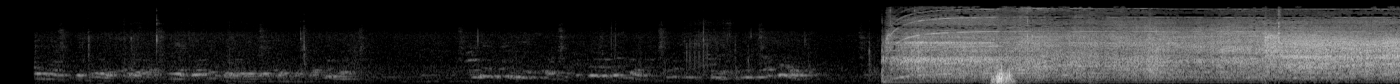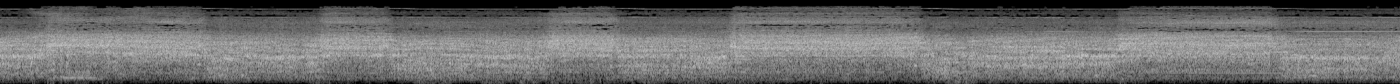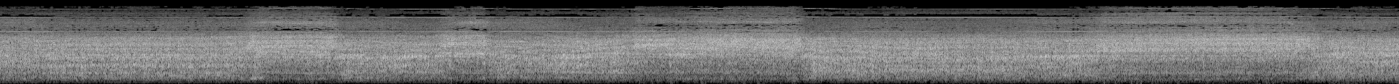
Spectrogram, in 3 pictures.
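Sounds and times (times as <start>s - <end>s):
vacuum cleaner running: 8.8s - 41.9s.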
